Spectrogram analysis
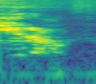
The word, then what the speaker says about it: gyro: Why don't you go make me a gyro, Giannis? Okay. Whoa. That's over the line. Toothpaste. That's racist. I'm half Turkish. I did my DNA. I'm a rape baby. So. And it's pronounced Euro.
